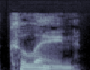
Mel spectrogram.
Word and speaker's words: Culzean: darlingscott is Darscot, and culzean castle is Culzean.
